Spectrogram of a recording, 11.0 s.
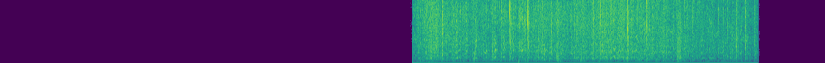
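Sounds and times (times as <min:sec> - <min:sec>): birds chattering: 0:05.5 - 0:10.1.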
